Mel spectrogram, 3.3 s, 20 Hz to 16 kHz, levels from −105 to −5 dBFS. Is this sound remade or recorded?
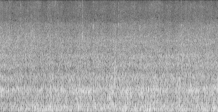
recorded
